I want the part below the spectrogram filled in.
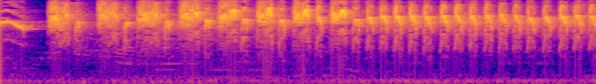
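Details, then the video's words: Orange-headed thrush on a lure recording for provoking song, from an untrained bird. High chattering notes repeat rapidly and evenly, pulsing several times per second throughout, with a faint low hum below. "Pancingan emosi sogon bahan"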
